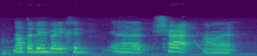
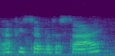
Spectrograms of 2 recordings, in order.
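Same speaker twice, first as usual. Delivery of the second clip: plain reading voice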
